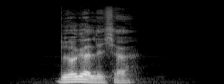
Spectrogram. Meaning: inflection of bürgerlich: 1. strong/mixed nominative masculine singular 2. strong genitive/dative feminine singular 3. strong genitive plural
- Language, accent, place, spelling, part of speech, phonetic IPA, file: German, Germany, Berlin, bürgerlicher, adjective, [ˈbʏʁɡɐlɪçɐ], De-bürgerlicher.ogg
